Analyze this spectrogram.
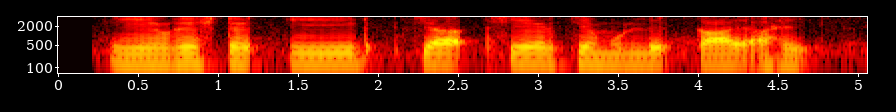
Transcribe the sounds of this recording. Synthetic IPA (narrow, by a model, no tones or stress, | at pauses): jeʋɾeʂʈə | iɽ | t͡ɕjaɕejəɾt͡ɕemulːekaja̰ɦe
